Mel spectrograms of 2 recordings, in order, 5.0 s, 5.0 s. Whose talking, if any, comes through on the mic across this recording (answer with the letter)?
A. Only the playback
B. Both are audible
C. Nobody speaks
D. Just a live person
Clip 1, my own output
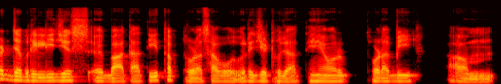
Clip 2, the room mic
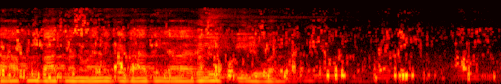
B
